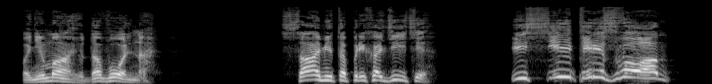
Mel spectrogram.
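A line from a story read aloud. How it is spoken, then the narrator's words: Fierce shout. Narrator (Russian): Совсем уже свирепо прокричал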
